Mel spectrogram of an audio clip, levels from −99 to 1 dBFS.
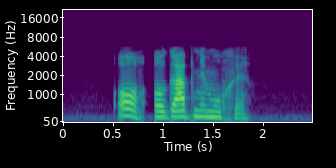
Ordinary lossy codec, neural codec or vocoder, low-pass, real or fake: none; codec, 16 kHz, 16 kbps, FunCodec, trained on LibriTTS, 50 frames a second; 5.4 kHz; fake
